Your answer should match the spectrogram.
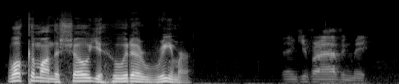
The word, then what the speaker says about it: Remer: I think that's how you say his name. Remer, yes.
